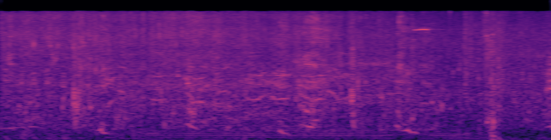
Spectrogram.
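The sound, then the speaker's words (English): Someone swims toward shore through water, with repeated irregular splashes and sloshing over a steady wash of moving water, and faint voices now and then underneath. “I'll hold on to your backpack. Now swim. Swim to shore.”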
